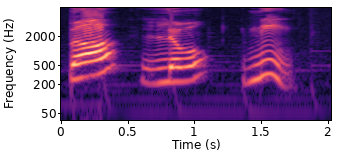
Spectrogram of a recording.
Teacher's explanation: Now, here's a fun one. Baloney, pronounced as ba-lo-ni. The stress is on the second syllable.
